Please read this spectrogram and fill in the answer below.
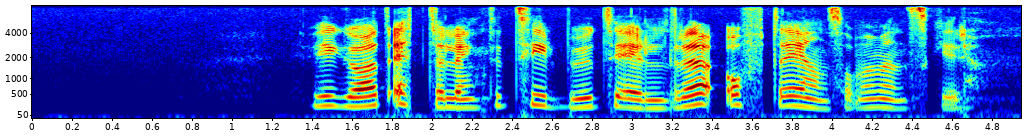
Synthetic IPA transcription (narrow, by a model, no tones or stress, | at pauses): ʋiːɡɑːɛt̪ɛt̪əɭɛŋt̪ət̪ʰɪlbʉːd̪̚t̪ʰɪɛld̪ɾəʔɔft̪əeːnsɔməmɛnskəɾ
